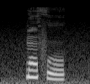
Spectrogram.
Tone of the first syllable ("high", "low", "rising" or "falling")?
high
